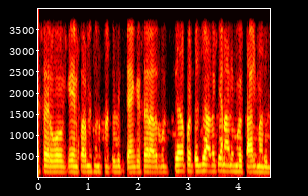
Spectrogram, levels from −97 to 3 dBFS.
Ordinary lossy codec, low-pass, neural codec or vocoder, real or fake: none; 3.6 kHz; none; real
